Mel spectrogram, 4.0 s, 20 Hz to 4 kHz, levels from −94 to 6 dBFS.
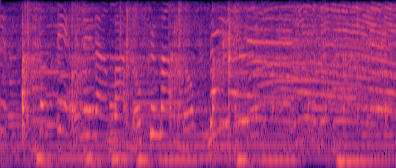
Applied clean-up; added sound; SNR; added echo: none; Bowed string instrument; 16 dB; reverberation time 0.4 s.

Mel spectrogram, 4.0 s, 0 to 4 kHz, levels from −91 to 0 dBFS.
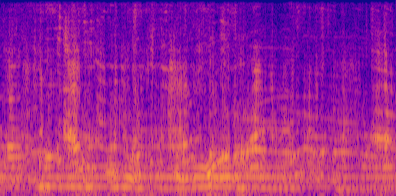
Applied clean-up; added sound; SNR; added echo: neural separator model SepFormer DNS4.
